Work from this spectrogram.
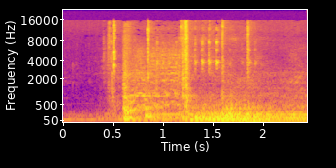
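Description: Short crank, catches within half a second and settles into a smooth, even idle; a clean, healthy start.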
